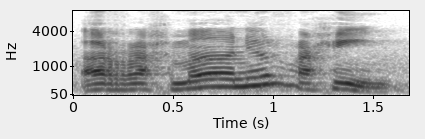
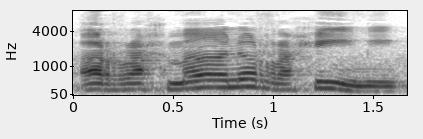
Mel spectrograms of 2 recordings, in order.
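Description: First: "الرحيم" ending on a silent m; teacher shows "الرحيم" closed with a silent final m; stopping on a silent letter. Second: "الرحيمِ" with the final kasra voiced before the pause; teacher shows "الرحيم" ending on an i vowel, then stopping. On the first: Reciting to students, ending on a silent letter. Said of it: "تقرأه هكذا". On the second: Showing students the wrong pausing, on a vowel. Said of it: "بالكسر". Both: Shown as a demonstration.

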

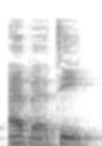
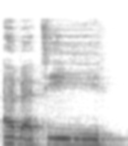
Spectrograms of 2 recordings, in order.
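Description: First: "أبتي" said abati, ending in i; "أبتي" with kasra on the ta. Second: "أبتي" with a long final ee; stretched, lower "أبتي" ending on a ya; ta plus ya. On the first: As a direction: end "أبتي" on a plain -ti. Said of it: "بالتاء المكسورة". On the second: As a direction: slowly hold "أبتي" as a-ba-teee. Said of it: "بالتاء والياء". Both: Shown as a demonstration.

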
